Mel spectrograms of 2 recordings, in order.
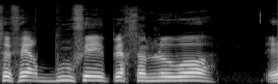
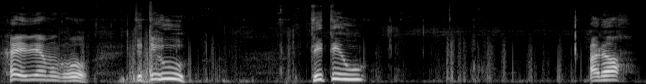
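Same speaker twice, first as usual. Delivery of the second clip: coaxing the dog; 5 semitones higher than usual. Real, not acted.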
